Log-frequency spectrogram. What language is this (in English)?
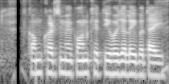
Magahi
